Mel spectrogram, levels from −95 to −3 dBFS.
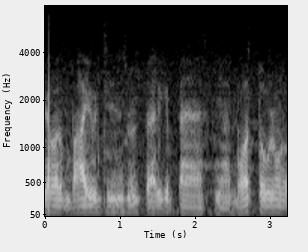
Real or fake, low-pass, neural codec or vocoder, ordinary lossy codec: fake; 7.2 kHz; codec, 16 kHz, 8 kbps, FreqCodec, larger model; none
